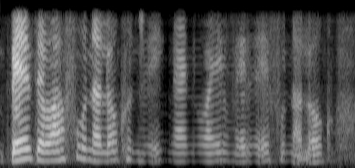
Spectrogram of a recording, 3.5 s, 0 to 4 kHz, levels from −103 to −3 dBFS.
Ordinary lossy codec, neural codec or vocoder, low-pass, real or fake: none; vocoder, 24 kHz, 100 mel bands, Vocos; 3.6 kHz; fake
